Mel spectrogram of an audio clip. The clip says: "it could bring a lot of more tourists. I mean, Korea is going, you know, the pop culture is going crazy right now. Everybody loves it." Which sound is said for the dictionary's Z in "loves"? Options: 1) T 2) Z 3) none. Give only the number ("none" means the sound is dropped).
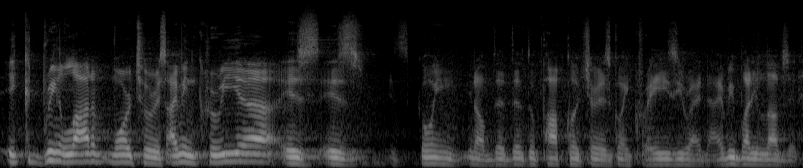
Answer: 2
